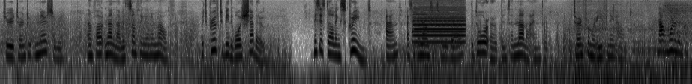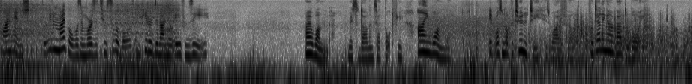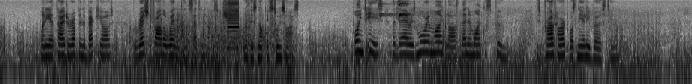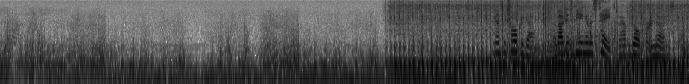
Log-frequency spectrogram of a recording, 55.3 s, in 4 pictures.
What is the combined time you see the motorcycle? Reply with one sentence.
You can hear the motorcycle for 12 seconds altogether.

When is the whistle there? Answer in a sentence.
The whistle can be heard from 35.2 to 35.9 s.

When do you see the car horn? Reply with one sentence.
The car horn can be heard from 8.2 to 9.3 s and from 30.6 to 32.5 s.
